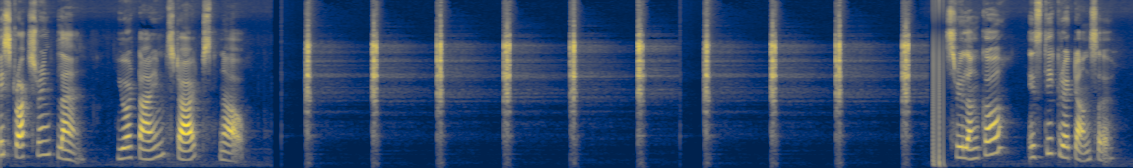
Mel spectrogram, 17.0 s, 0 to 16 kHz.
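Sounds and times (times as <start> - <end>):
sharp clock ticks: 4.6 - 14.1.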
